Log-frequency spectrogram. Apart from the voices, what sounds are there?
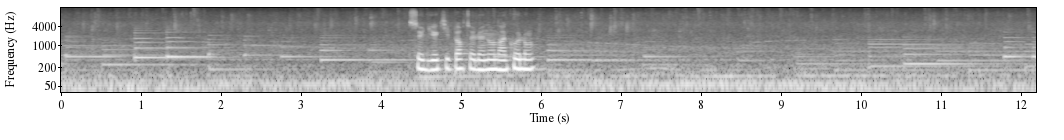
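monsoon rain falling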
